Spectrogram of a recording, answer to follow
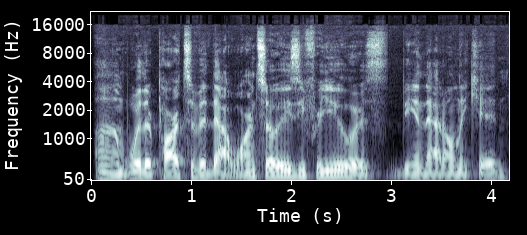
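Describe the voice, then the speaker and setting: A man hosting a podcast who asks his guest relaxed, probing questions. His voice is very deep. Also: fairly quick. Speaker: podcast host. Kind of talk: conversational interview questions.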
